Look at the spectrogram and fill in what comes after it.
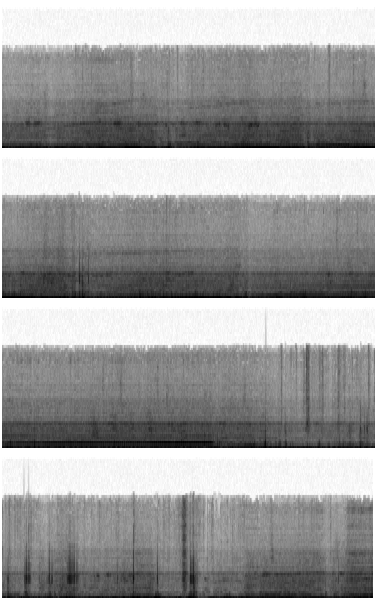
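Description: Rally car engine accelerating hard through the gears: the pitch climbs and drops back at each upshift about every three seconds, then holds a steady high note for about seven seconds. It falls away around twenty seconds in, with a few sharp knocks, and climbs again near the end.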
